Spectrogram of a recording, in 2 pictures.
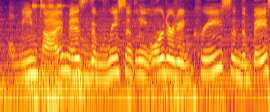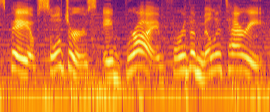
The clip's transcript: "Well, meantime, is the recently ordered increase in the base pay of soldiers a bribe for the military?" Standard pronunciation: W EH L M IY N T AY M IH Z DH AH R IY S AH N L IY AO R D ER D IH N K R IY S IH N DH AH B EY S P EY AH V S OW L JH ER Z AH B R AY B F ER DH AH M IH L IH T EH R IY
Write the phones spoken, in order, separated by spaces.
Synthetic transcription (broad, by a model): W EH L M IY N T AY M IH Z DH AH R IY S AH N L IY AO R D ER D IH N K R IY S IH N DH AH B EY S P EY AH V S OW L JH ER Z AH B R AY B F ER DH AH M IH L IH T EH R IY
